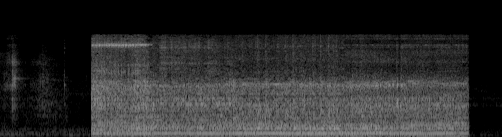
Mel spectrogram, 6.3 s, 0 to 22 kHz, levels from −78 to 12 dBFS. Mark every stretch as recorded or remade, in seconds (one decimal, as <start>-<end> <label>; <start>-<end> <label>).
0.0-0.5 remade; 0.5-4.3 recorded; 4.3-6.3 remade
